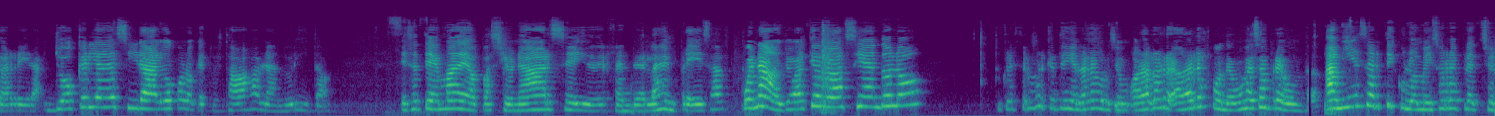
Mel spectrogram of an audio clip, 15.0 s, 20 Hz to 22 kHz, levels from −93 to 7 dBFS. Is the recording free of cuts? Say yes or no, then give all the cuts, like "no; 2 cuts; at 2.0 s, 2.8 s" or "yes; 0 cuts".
no; 2 cuts; at 7.3 s, 13.3 s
